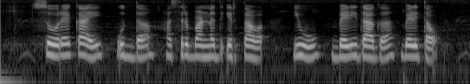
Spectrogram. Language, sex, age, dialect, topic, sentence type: Kannada, female, 18-24, Northeastern, agriculture, statement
